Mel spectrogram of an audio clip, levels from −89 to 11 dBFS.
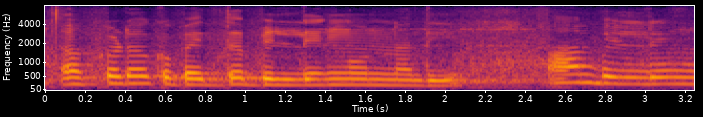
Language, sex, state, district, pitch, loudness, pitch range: Telugu, female, Andhra Pradesh, Annamaya, 225 Hz, -15 LUFS, 205-235 Hz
